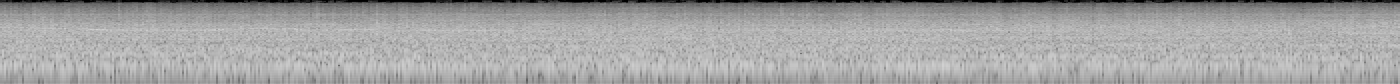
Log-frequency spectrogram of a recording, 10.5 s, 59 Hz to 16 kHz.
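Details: International IH 175C track loader diesel, freshly serviced, pedal just adjusted: loud steady roar holding even pace, no knocking or misses; normal healthy engine run.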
